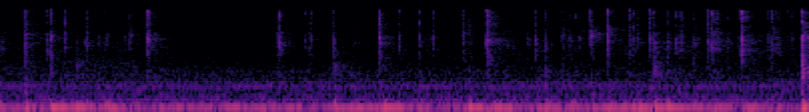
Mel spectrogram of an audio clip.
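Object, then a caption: Low-profile keyboard with aluminium base and plastic keys. Fingertips of both hands type rapidly on a full-size white Apple Magic Keyboard with numpad, a thin aluminium base with plastic keycaps resting on a dark desk. A quick, continuous patter of short, soft key taps, each with a bright click over a low thud, overlaps steadily with almost no ring and ends on one sharper tap.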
